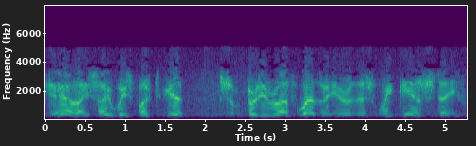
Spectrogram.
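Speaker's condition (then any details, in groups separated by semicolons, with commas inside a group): Tongue swelling, slurred speech; throat trouble, shooting pain left lip and nose to left ear, three throat specialists seen; tongue still swelling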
